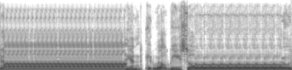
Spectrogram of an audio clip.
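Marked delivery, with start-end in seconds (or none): 0.0-1.9 long, monotone held "ah"; drawn-out imitation scream at ordinary volume; mock scream. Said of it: "he will scream like". 2.7-4.4 "so" stretched out very long; slow, elongated mock dread; drawn-out emphasis.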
